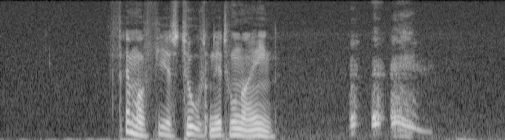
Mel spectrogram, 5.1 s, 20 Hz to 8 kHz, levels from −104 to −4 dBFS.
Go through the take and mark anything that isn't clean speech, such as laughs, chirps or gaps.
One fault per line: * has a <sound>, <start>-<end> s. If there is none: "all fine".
* has a throat clearing, 3.5-4.3 s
